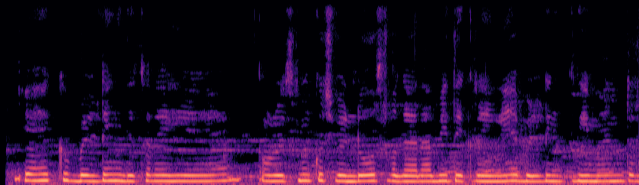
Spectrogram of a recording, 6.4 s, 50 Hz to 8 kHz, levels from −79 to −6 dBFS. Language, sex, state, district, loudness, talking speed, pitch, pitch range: Hindi, female, Uttar Pradesh, Budaun, -25 LUFS, 150 wpm, 245 Hz, 240-260 Hz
